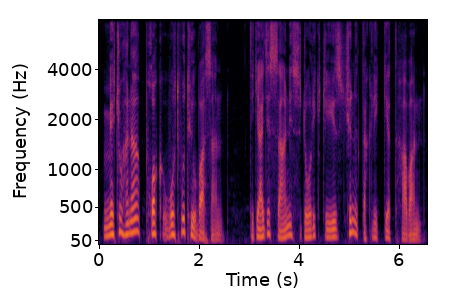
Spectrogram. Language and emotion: Kashmiri, sad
